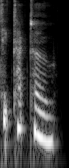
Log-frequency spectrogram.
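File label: "tic-tac-toe", British English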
